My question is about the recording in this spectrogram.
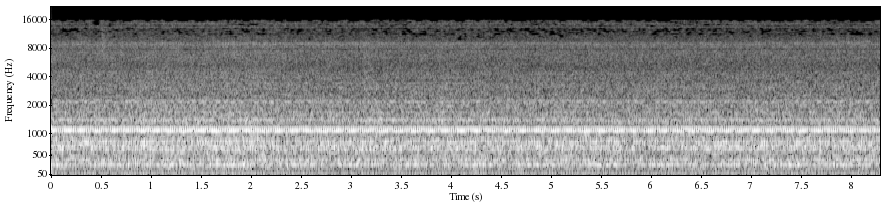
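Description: Faint steady hiss and hum with a thin constant whine: an Acer TravelMate 5720 laptop's cooling fan and drive running while Windows 10 loads after a restart.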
